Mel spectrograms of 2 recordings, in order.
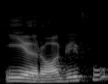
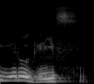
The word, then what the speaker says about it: hieróglifo: que tá ligado tá ó hieróglifo ou hieróglifo erógeno ou hieróglifa tanto faz pergaminhos antigos aquelas escritas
